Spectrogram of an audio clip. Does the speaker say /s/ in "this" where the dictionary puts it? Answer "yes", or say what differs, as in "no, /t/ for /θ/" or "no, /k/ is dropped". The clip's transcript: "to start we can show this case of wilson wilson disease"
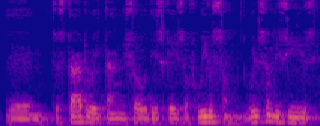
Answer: yes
